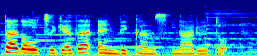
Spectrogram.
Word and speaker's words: Naruto: becomes top put that all together and becomes Naruto second example is this we'll follow the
